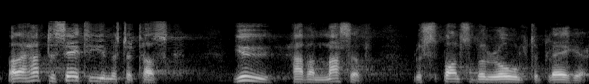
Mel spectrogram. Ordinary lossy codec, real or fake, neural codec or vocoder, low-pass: Opus, 16 kbps; real; none; 7.2 kHz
